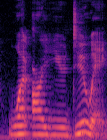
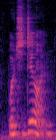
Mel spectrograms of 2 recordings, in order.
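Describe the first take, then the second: First: Every word is pronounced fully and separately. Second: The word are is dropped in quick speech. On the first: "would never say" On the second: "In real life, I'm going to say"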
